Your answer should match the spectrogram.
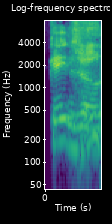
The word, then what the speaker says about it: Catonsville: Catonsville. There, you want to put an N at the beginning. We all do. But there's no N at the very beginning.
